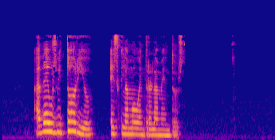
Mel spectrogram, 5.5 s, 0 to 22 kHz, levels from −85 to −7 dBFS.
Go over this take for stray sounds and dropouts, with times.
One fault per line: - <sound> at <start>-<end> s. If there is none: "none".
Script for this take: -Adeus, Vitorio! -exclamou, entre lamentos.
none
